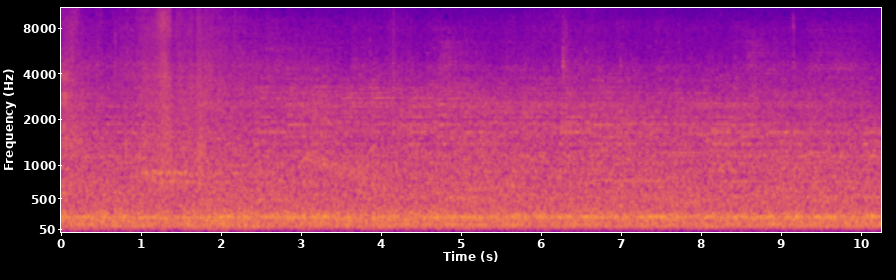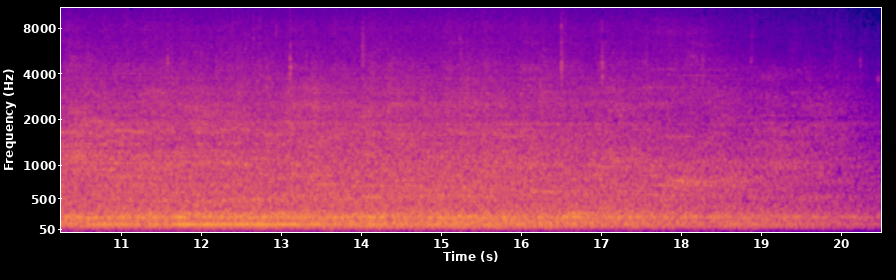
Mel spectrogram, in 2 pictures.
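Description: Outdoor ambience with a steady low engine hum that grows louder about halfway through, then fades out near the end.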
